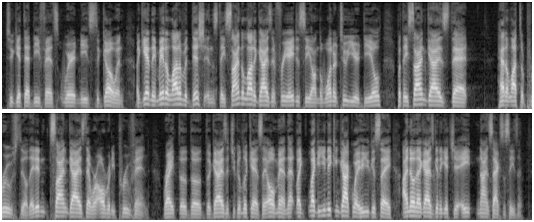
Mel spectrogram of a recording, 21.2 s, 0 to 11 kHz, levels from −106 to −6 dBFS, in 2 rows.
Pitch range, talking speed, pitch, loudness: 110-135 Hz, 250 wpm, 120 Hz, -26 LUFS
